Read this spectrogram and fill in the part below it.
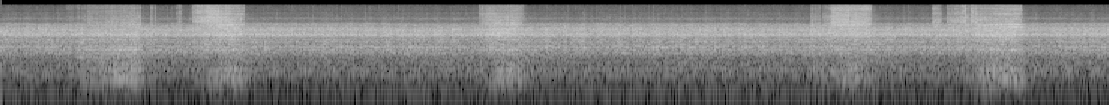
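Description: A metal blade grinds against a belt grinder in short bursts.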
